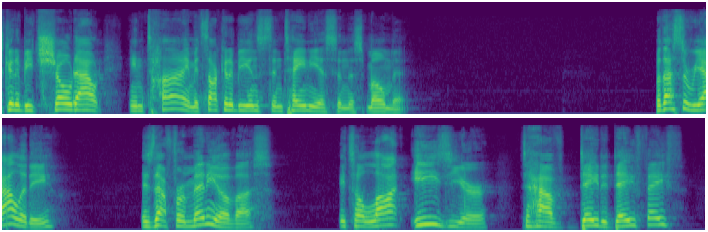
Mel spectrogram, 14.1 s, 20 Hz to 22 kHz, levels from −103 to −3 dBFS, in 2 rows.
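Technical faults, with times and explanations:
No technical faults can be heard in the speech. At no point does anything in the recording stand out as a problem.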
